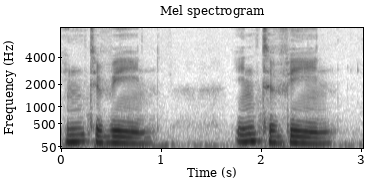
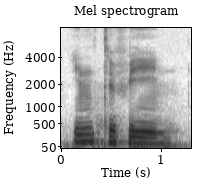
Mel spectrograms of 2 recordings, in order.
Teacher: It actually contains three syllables and the stress is on the last syllable.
